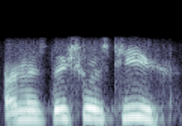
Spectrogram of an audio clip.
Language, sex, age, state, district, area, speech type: Kashmiri, male, 30-45, Jammu and Kashmir, Kupwara, rural, conversation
